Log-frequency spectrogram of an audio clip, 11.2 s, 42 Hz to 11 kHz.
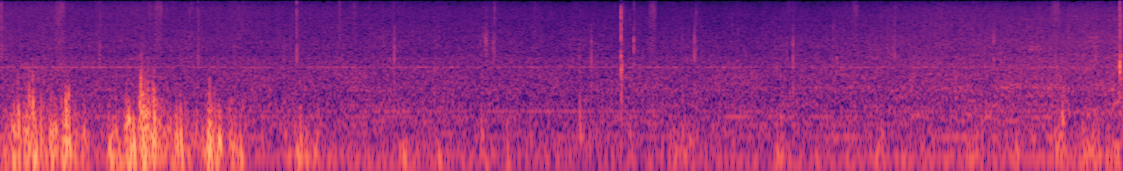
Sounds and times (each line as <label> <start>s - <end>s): Cars 0.0s - 11.2s
walk on a windy day 0.0s - 11.2s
